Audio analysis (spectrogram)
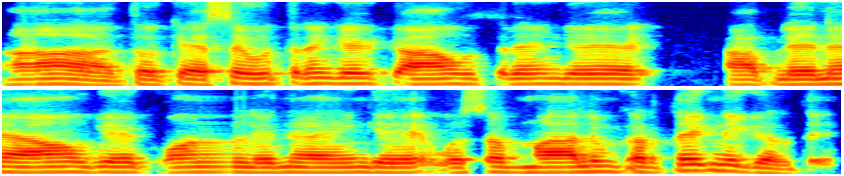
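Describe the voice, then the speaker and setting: A man with a Gujarati accent giving a gentle spiritual teaching, patiently checking that his young listener understands. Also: mid-range voice, little pitch movement, moderate pace, dull audio.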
